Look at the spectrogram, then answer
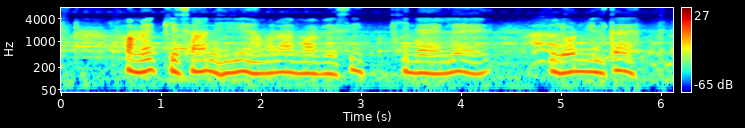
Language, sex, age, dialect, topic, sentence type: Magahi, male, 36-40, Western, banking, question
